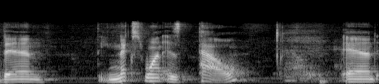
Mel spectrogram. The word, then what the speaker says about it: tau: the next one is tau and it's fairly normal it sounds like the T and talk it's a normal T sound so it's a T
